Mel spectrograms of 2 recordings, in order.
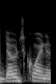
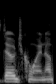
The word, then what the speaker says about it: Dogecoin: I think it's Dogecoin. I've always been told Dogecoin. I could be wrong, but that's what I've always told. I'm going with it, Dogecoin.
